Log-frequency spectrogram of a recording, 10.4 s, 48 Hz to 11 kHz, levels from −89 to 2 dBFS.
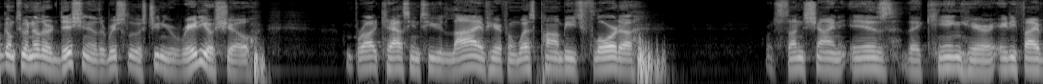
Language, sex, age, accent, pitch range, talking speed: English, male, 40-59, American, 125-140 Hz, 160 wpm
